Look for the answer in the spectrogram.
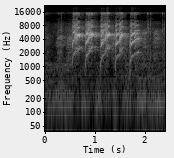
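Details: Greater green leafbird from Ujung Kulon in a masteran training recording with a water fountain, giving a series of about five sharp downward-sweeping whistled notes spaced roughly a third of a second apart.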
